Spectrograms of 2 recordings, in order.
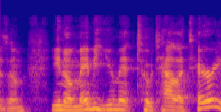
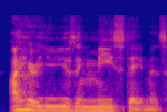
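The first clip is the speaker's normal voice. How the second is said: ordinary talk, nothing marked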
